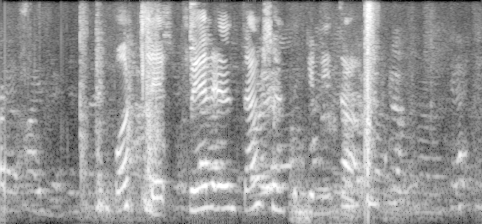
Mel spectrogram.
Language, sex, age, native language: Icelandic, male, 18-19, Icelandic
